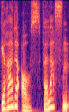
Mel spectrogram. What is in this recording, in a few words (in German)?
"geradeaus verlassen", Navigation; DISTEFORA Navigation; Mobile Navigator Notebook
